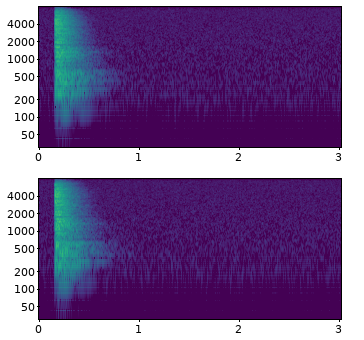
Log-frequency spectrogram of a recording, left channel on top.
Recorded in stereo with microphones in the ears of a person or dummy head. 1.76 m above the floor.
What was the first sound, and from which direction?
A clap, 15° right (ahead or behind).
